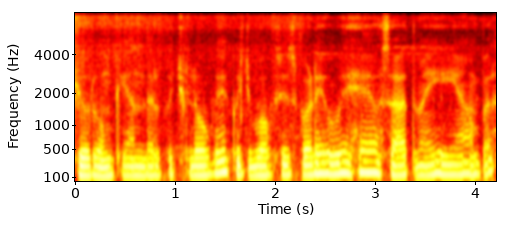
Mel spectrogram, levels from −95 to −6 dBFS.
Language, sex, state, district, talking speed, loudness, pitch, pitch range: Hindi, male, Himachal Pradesh, Shimla, 270 wpm, -16 LUFS, 125 Hz, 120-140 Hz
